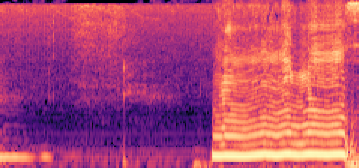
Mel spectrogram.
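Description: Buddhist monks chanting in Pali on a steady, held note. The chant breaks off just after the start, leaving about a second of faint electrical hum, then resumes on a higher note.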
